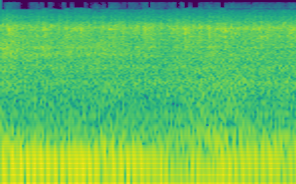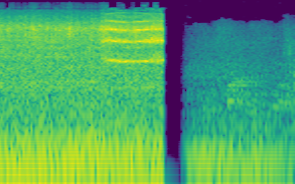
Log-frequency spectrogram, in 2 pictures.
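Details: Slammed ice cream truck, first start on a chilly day after sitting outside through a Michigan winter; block found not frozen: deep, heavy rumble with steady low beat, brief drop, then quieter even running; normal idle.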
